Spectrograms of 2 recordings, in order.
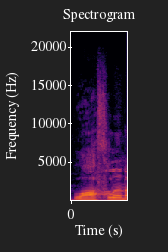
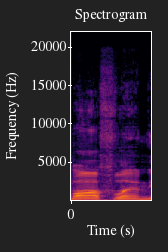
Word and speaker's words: Loughlin: Loughlin, I believe. – Loughlin, yes.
